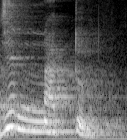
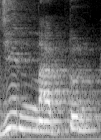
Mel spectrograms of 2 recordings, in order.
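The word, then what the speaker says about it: جِنَّة: di sini atau wujud kalau bacanya junnatun itu artinya benteng kalau bacanya jannatun sama hurufnya beda harokat ada junnatun ada jannatun ada jinnatun kalau jannatun surga kalau junnatun benteng kalau jinnatun itu yang ada di pemakaman apa namanya iya maka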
